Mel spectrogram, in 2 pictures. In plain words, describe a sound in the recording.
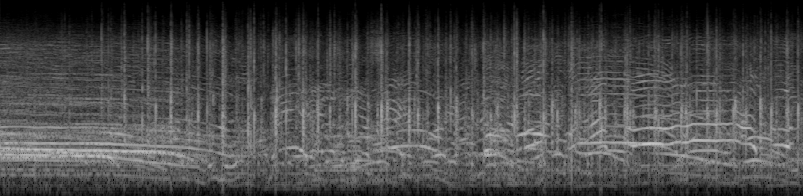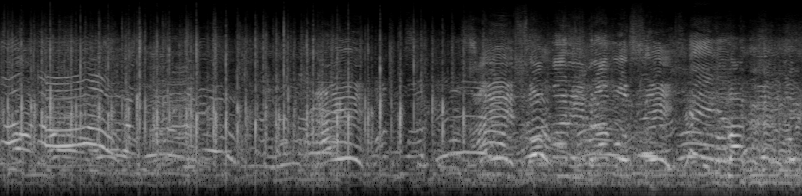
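A crowd claps hands.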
